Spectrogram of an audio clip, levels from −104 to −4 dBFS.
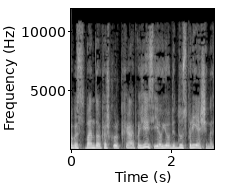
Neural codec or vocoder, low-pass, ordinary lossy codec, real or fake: none; 10.8 kHz; MP3, 48 kbps; real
